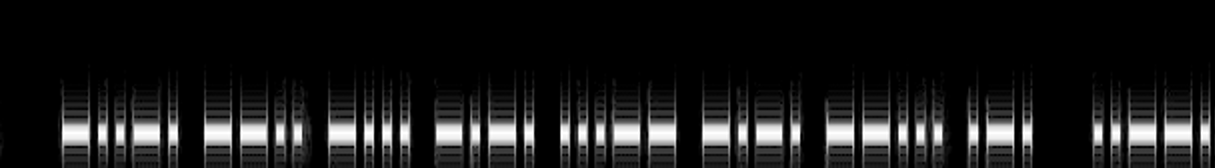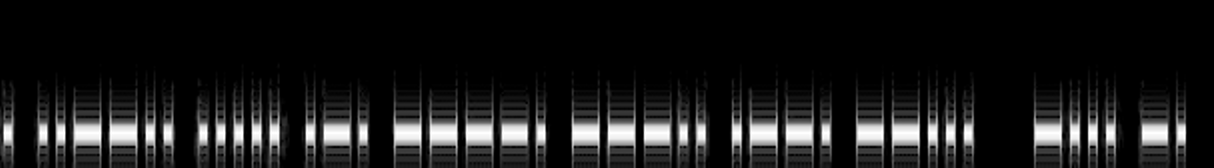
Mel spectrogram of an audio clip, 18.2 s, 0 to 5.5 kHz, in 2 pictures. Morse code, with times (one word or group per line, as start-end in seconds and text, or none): 0.5-7.7 /ZBC3C7R
8.2-16.4 ??5R98P7
16.9-18.0 BN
